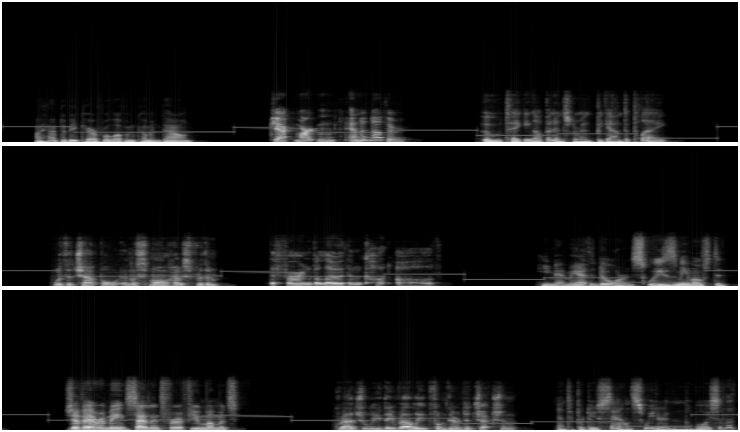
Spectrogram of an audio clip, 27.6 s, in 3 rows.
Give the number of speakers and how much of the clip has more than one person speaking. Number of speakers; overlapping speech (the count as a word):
seven, no overlap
